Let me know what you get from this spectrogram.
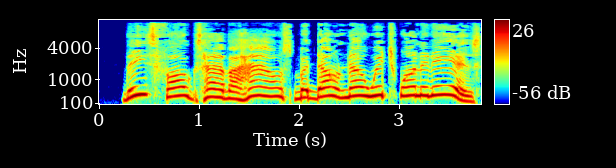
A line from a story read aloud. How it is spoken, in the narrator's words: a homeowner shouting over his shoulder into the next room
